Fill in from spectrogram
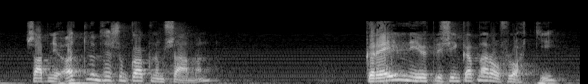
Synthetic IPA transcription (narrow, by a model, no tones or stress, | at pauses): sapnɪœt̪lʏmθɛsːʏmkɔknʏmsa̰ːma̰n | kɾeːjnɪʏhplisiŋkat̪naɾawflɔ̰hcɪ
